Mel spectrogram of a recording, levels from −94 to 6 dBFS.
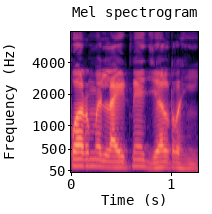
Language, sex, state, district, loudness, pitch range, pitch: Hindi, male, Jharkhand, Ranchi, -19 LUFS, 115-140 Hz, 120 Hz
